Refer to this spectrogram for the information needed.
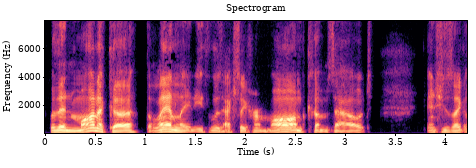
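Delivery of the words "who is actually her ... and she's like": usual speaking voice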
